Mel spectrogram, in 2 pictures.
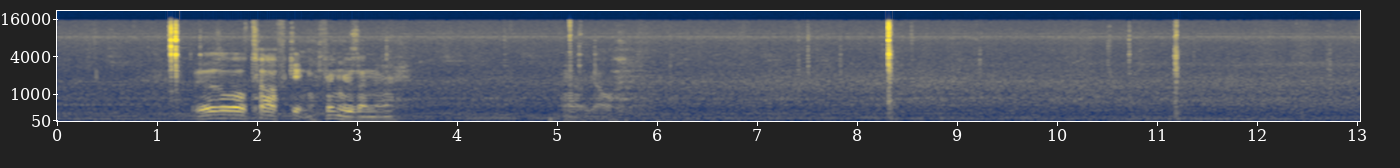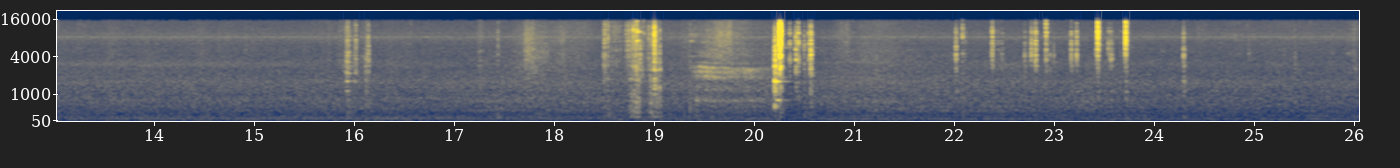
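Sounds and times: wrench clinking on metal bolts: 0:20.2 - 0:20.6
small clicks: 0:22.0 - 0:26.0.

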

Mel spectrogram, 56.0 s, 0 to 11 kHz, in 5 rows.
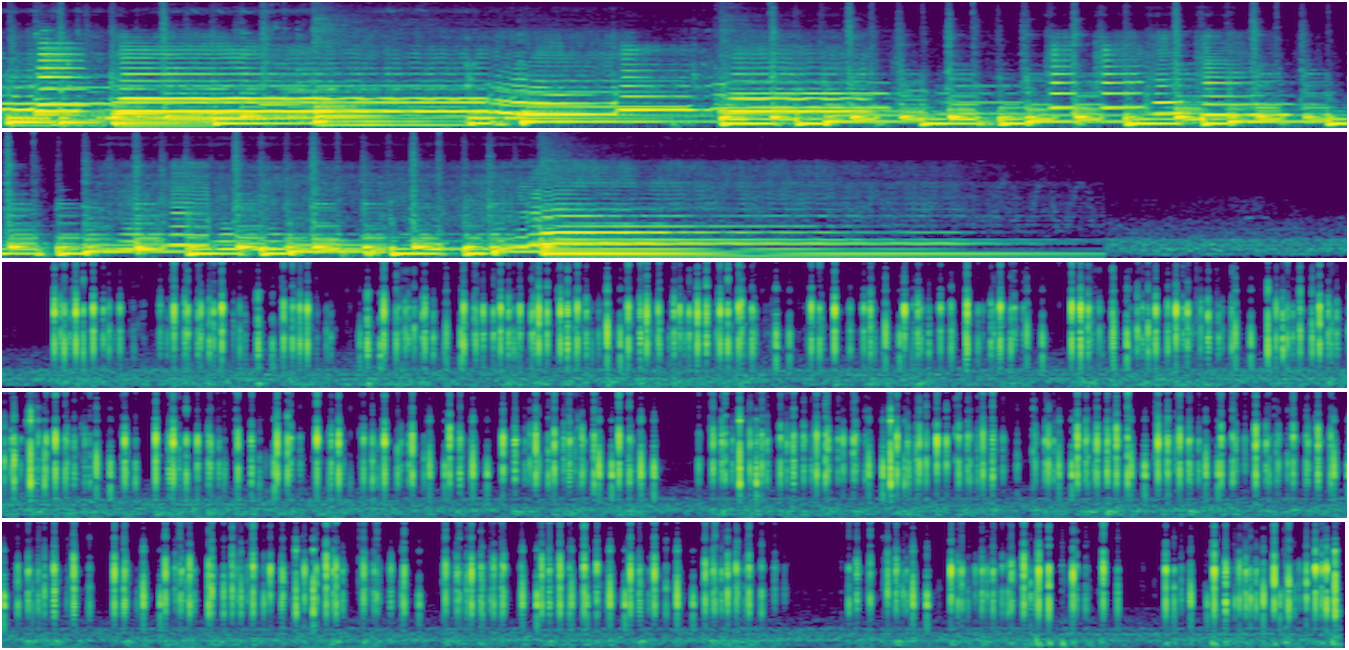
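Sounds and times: mechanical keyboard typing: 0:22.9 - 0:56.0.

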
